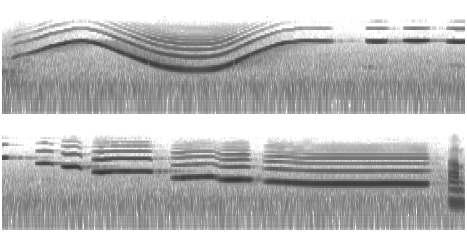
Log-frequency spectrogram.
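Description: Big Briar theremin playing one gliding tone. It swoops high, down low and back up over the first six seconds, then sounds in short notes cut in and out by the volume hand, stepping down in pitch to a long low note held near the end.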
